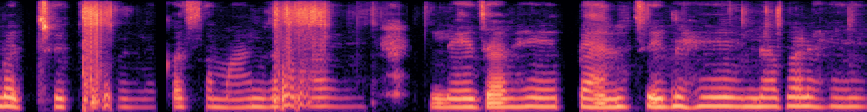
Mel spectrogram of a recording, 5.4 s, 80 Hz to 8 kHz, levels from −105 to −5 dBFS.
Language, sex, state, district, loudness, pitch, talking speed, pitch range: Hindi, female, Uttar Pradesh, Jyotiba Phule Nagar, -23 LUFS, 225 Hz, 130 wpm, 215-230 Hz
